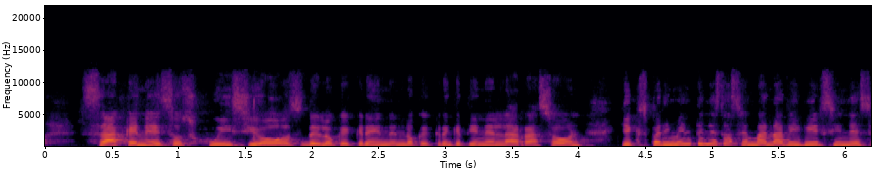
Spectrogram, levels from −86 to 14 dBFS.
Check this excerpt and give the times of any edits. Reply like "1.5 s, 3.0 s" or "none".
none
